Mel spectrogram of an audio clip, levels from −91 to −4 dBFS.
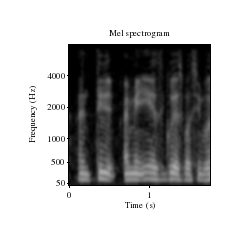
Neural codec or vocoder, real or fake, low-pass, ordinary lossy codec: vocoder, 44.1 kHz, 128 mel bands every 512 samples, BigVGAN v2; fake; 7.2 kHz; none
